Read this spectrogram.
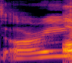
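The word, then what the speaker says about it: Awry: The last single I wanted to share is the comeback by Milgwom, who released the single Ari. I don't know how to pronounce it. – I think it's Ori. – Ori? – Ori. – Ari? – I think it's Ori. – It's A-W-R-Y.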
